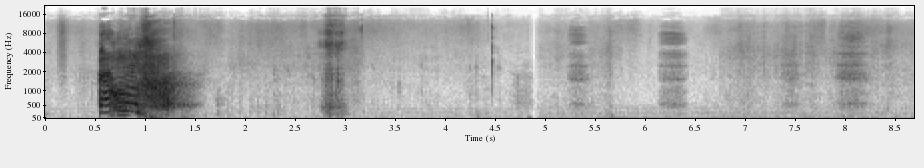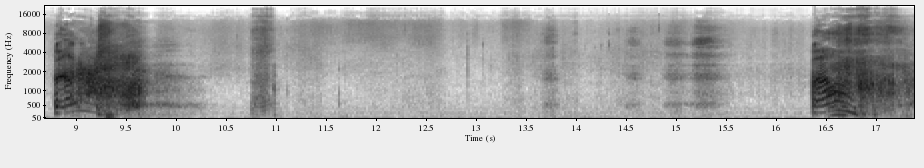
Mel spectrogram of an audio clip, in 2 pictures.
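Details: Stifled sneezes after dusting, held back to stay quiet late at night: three forceful, partly suppressed sneezes with quiet sniffs and breaths between; repeated stifled sneezing.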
